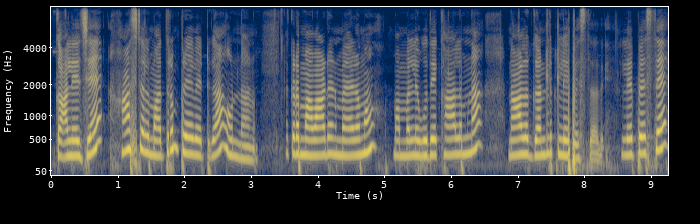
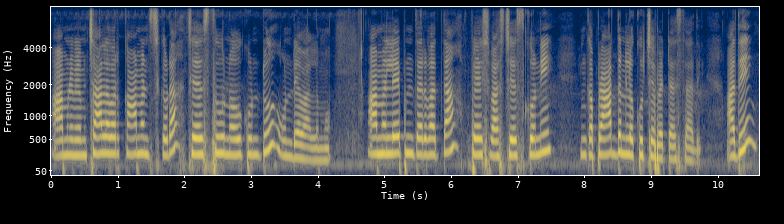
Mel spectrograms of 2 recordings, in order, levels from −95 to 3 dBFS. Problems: none marked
